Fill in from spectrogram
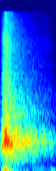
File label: pop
